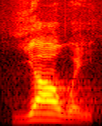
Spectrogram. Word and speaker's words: Yahweh: In the Hebrew, those are the letters YHWH. And we believe it is pronounced Yahweh.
